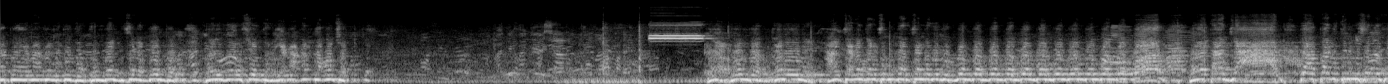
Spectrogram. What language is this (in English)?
Indonesian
